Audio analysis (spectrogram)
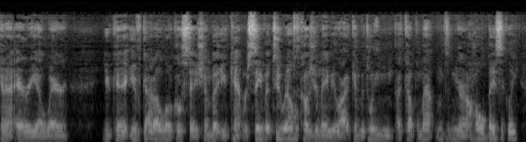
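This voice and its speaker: Male vlogger, creaky mid-pitched voice, informal and halting, talking through features one step at a time. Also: a little mellow. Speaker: vlogger reviewing a weather radio. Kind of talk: casual product demonstration, unscripted. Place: indoors at a desk.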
